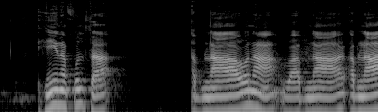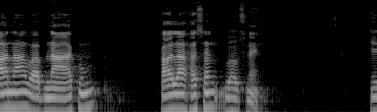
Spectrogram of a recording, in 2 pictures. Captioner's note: Arabic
